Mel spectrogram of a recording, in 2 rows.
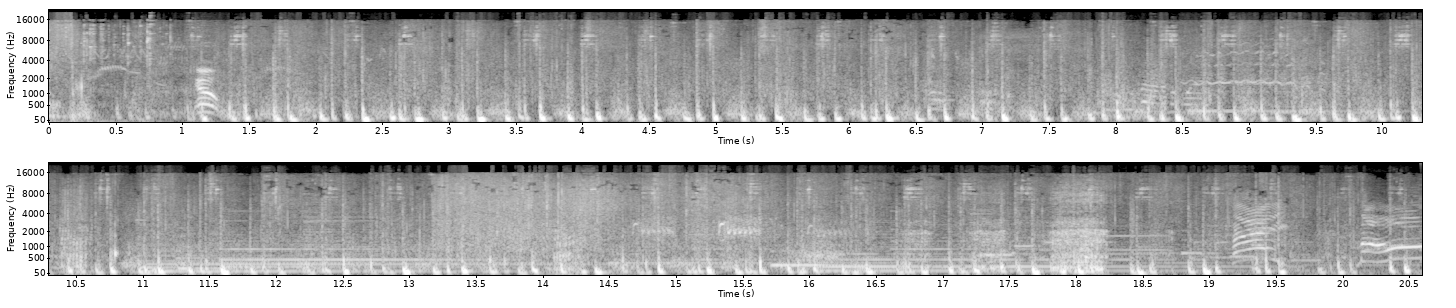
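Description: Rhythmic hoofbeats of a galloping horse in Red Dead Redemption 2, steady clip-clop throughout with a whinny partway through and music swelling underneath toward the end.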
